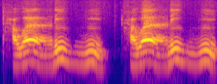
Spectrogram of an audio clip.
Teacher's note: ya yang bertanda sabdu jadi kena tekankan dia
